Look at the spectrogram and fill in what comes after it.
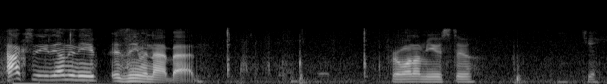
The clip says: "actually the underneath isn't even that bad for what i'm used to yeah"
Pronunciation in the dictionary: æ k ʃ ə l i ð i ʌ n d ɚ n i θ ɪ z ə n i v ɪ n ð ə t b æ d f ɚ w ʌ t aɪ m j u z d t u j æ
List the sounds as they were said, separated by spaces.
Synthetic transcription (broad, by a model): æ k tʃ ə l i ð i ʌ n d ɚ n i f ɪ z i v ɪ n ð ə t b æ d f ɚ w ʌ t aɪ m j u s t u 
